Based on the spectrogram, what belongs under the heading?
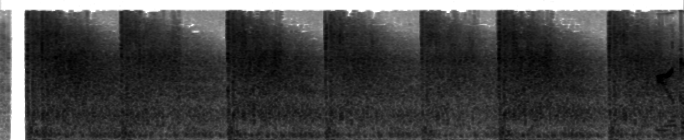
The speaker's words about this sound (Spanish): Casi al mismo tiempo sonaron las descargas sobre el enemigo ubicuo e invisible.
